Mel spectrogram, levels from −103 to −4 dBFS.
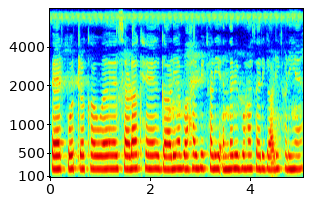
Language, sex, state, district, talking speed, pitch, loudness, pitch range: Hindi, female, Madhya Pradesh, Umaria, 190 wpm, 230 Hz, -14 LUFS, 230-235 Hz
